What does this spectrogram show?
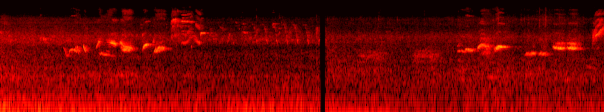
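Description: Small songbirds chirping in quick, high runs of short notes, in two bouts: one about a second in and another in the last few seconds.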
